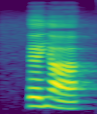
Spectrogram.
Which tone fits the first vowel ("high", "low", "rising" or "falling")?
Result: high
